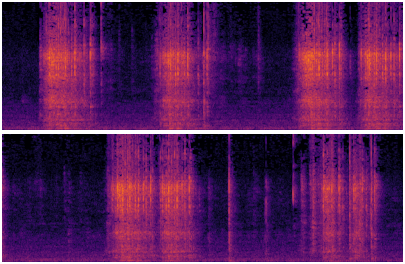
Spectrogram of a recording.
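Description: Sewing machine stitching pearl lace onto a fabric piece, run in short bursts of about a second each with brief pauses between, seven in all.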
